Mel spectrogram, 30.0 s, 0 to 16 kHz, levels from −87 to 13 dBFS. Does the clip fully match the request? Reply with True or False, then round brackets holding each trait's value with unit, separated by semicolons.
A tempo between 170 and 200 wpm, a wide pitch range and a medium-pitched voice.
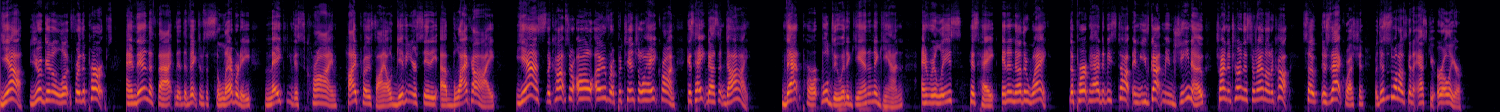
False (175 wpm; 7.2 semitones; 245 Hz)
